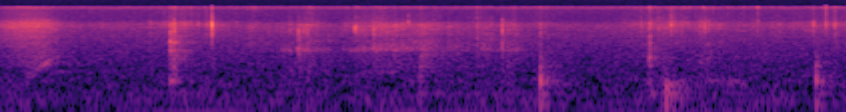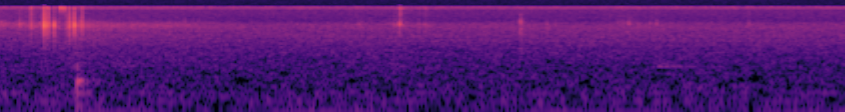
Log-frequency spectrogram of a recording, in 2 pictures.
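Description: Faint clicks and light rustles from small objects being handled, clustered over the first three and a half seconds, then only a faint steady low hum.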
